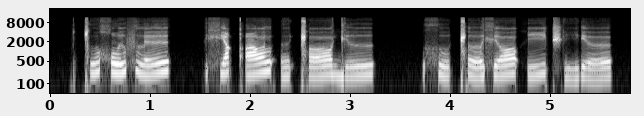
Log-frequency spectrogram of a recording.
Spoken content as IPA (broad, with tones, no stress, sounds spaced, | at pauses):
ǀ ṳ˨˥ χ w ɯ˨˥ f l ɘ˨˥ | xʲ ɘ˨˥ qʼ ɔː˨˥ l ʔ ə̤˨˥ ǁ ɔː˨˥ ɡʲ ɯ˨˥ | x u˧˩˧ ǁ ɤ˧˩˧ xʲ ɔː˨˥ ʔ iː˨˥ t͡ʃʼ i̤˧˩˧ ɾʲ ɵ˧˩˧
